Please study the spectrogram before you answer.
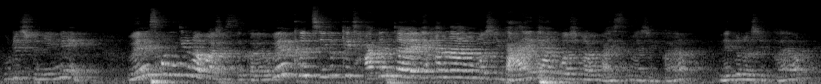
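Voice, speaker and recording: A woman in her forties, a missionary telling her testimony as a sermon, lively and laughing often as she tells the story. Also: high voice, moderate pace, far from the mic, a little hiss or hum. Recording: echoey hall, voice from afar.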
